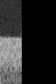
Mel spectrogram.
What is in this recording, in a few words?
Police Northwest District Tac 1; Raleigh; wake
